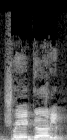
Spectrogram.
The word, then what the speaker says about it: Schwägerin: Ingat, di atas A ada tanda baca umlaut atau titik 2 di atas A, berarti dibacanya jadi E ya. Jadi Schwäger und Schwägerin. Frau tidak mau ada yang masih nyebut Schwager ya, nein, tapi Schwäger und Schwägerin, saudara ipar.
